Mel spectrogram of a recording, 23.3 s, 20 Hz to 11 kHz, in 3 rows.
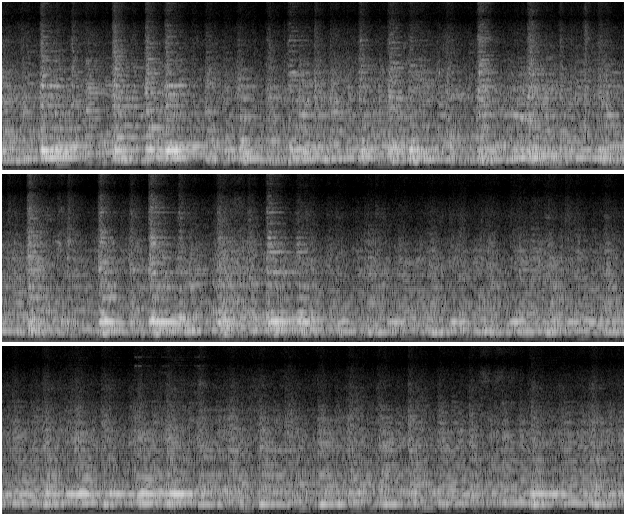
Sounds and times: Acoustic guitar: 0.0 - 23.3
Strum: 0.0 - 23.3.

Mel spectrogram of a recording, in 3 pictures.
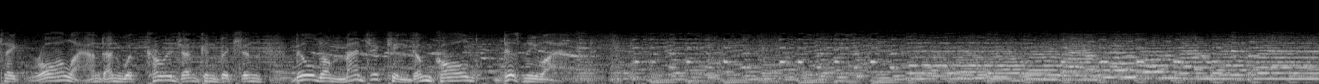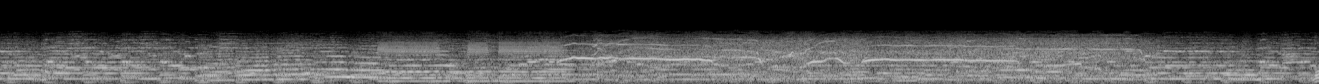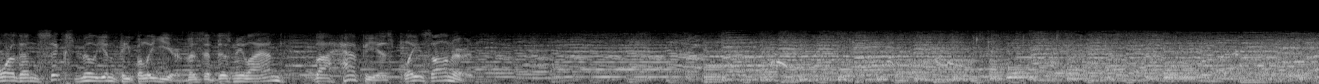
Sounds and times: French horn: 0.1 - 39.5.

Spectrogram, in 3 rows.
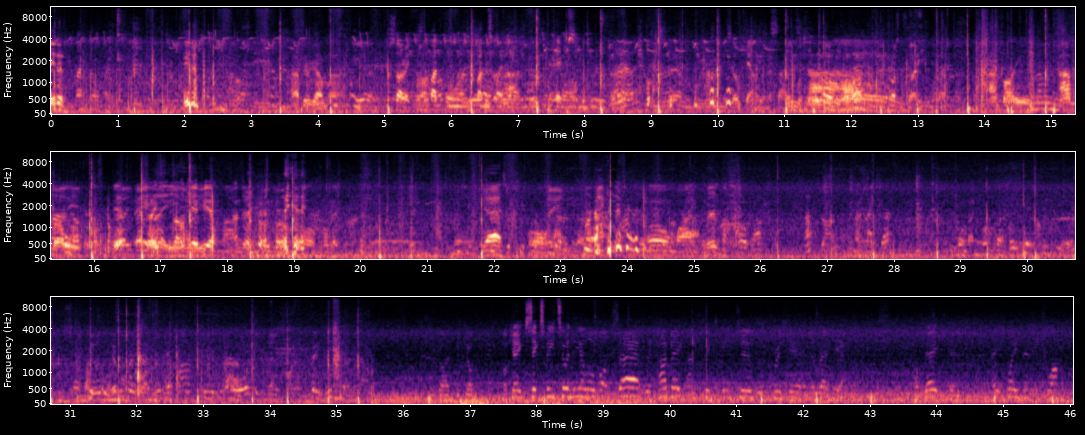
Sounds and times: Speech: 0.0 - 35.6, 36.4 - 42.7.

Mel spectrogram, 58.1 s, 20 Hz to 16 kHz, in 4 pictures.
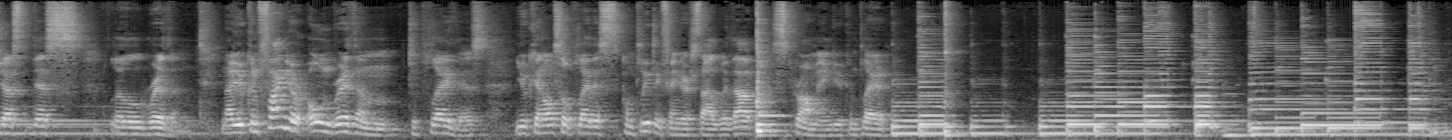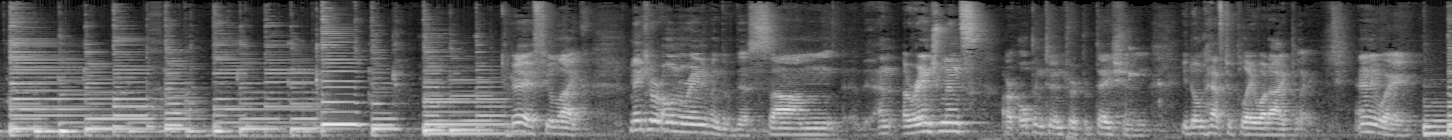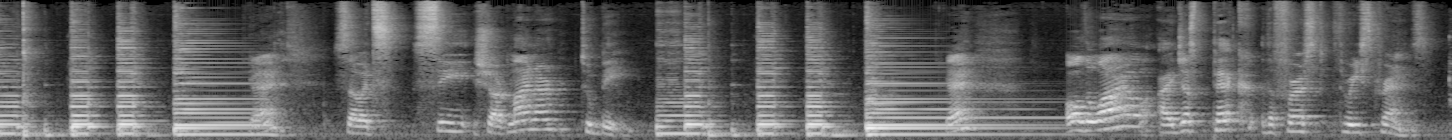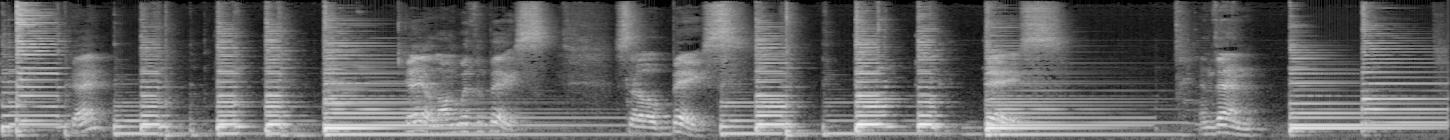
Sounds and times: Acoustic guitar: 0.0 - 3.1, 7.5 - 8.1, 8.7 - 21.0, 27.8 - 32.2, 35.6 - 40.3, 43.5 - 58.0.

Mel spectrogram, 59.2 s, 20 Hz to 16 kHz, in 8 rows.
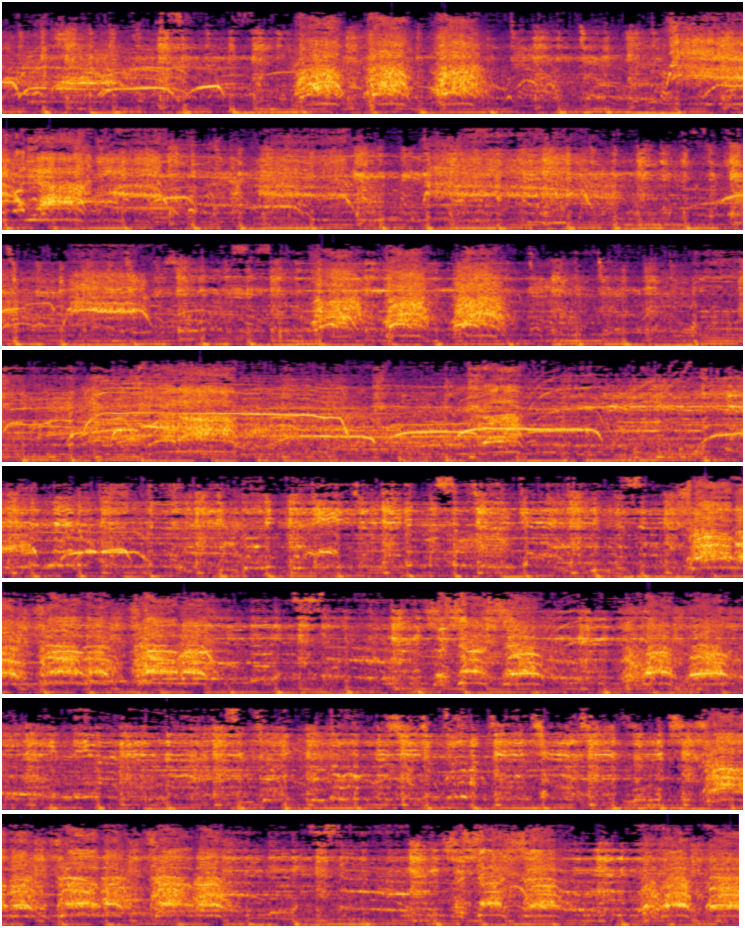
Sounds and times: Music: 0.0 - 59.2.

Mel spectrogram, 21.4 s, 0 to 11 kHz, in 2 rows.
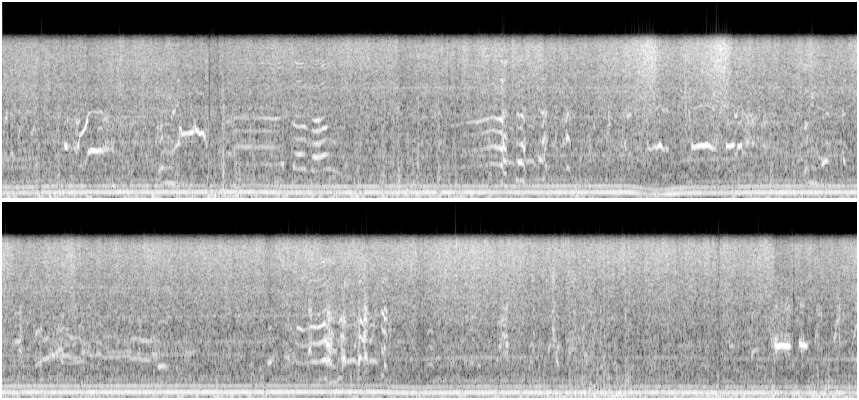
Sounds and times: Boat, Water vehicle: 0.0 - 21.3.

